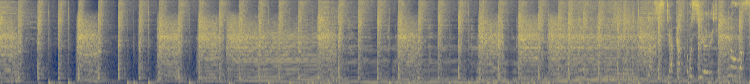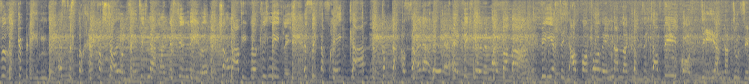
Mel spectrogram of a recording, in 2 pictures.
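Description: A loud, dense band song plays without a break for the whole stretch, driving instruments under rough, shouted vocals, full.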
